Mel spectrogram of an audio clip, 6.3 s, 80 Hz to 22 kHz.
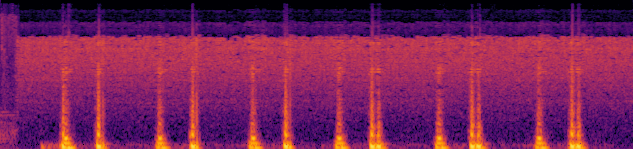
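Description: Regular heartbeat near 63 a minute with a second sound that splits into two close components.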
